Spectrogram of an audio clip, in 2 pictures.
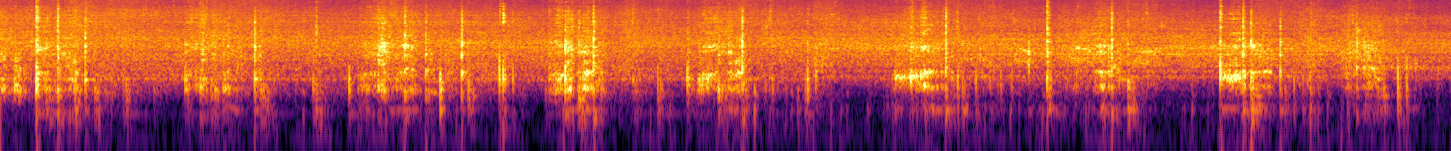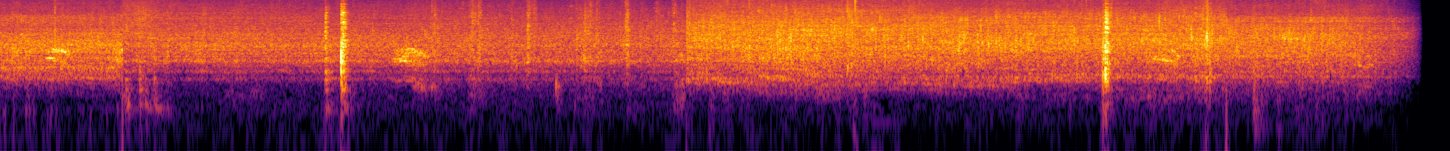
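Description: Chicken sizzling as it fries in hot oil in a pan, stirred with a utensil that clicks and scrapes against the pan. The frying hiss grows louder and steadier about three quarters of the way through, then cuts off suddenly.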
